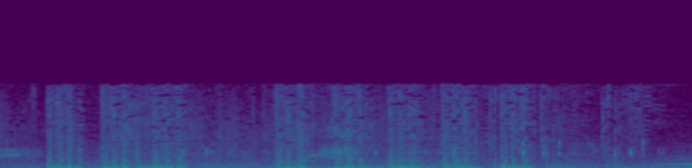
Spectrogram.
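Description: Single heavy shots from an Outlaw hand cannon in Destiny, fired one at a time with reload pauses between them; each loud, punchy report stands out clearly over a busy game background.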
